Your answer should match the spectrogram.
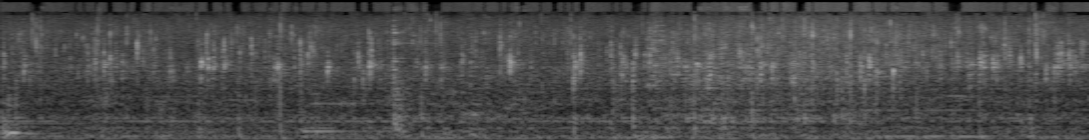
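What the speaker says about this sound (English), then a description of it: "Please be very careful when you're frying anything." Tofu fries in oil that sizzles and crackles steadily in a pan, a busy frying hiss with occasional soft clinks, close by and without talking.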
